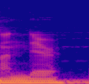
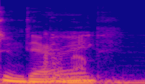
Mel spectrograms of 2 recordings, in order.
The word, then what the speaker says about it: tsundere: She's a tsundere. Yeah. Is that how you say it? I think it's tsundere. Tsundere? Yeah, it's sun Whatever. and then the word dere.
